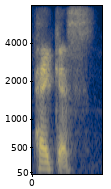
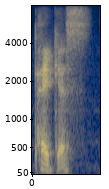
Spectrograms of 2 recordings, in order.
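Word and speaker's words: Pecos: It's called It's pronounced Pacis despite its you know how it appears. They call it Pacis.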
